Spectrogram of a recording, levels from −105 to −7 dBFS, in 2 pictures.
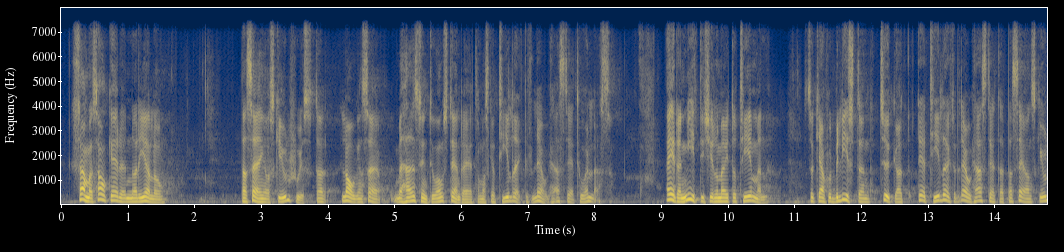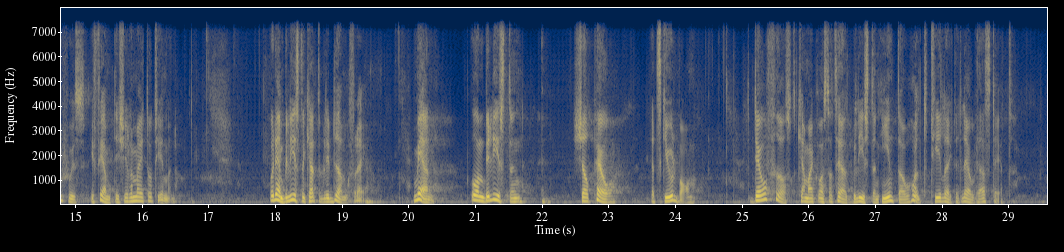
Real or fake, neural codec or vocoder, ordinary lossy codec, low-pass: fake; codec, 16 kHz, 4 kbps, X-Codec, HuBERT features, trained on LibriSpeech; none; 7.2 kHz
